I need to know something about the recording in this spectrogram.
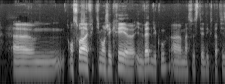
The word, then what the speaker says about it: Inved: Tu es le fondateur de Inved, c'est bien juste, je l'ai bien prononcé.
